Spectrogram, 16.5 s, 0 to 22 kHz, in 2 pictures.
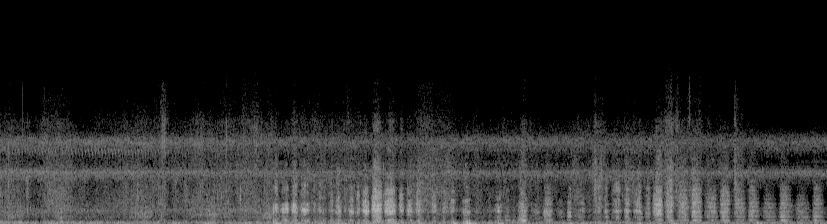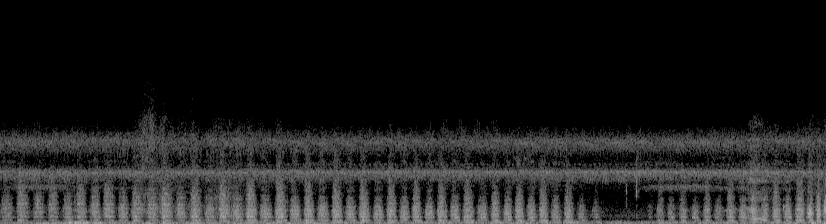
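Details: Pomeranian named Meimei, retrieving her treasured skull toy from a shallow pool with only a little water and refusing to give up until she gets it herself; quick rhythmic panting, roughly 220 breaths a minute, steady throughout.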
